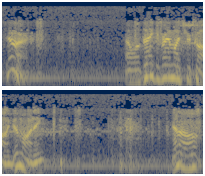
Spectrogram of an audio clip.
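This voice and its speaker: Lonesome, affable American graveyard-shift disc jockey, 1940s radio drama, chatty and hesitant, animated pitch, narrow phone-like sound. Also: male voice, a little slow. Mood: wry, chatty. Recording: muffled, noisy 1940s radio recording, phone-like band.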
